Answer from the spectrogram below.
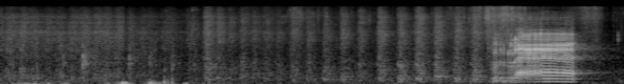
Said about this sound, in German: Jetzt gucken wir mal, ob wir das Schaf zum Mähen bringen. Zum, wie heißt es denn? Mähen? Soll mähen. Blöken, ja. blöken, blöken. Wer blökt denn jetzt?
